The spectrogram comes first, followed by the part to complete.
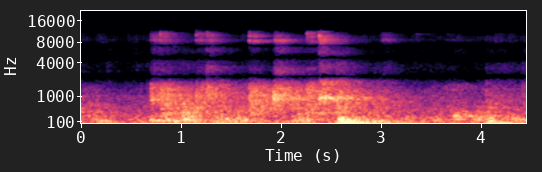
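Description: Table tennis ball bouncing and tapping, a quick run of about six light impacts that ring briefly in the hall, between about one and two and a half seconds in.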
